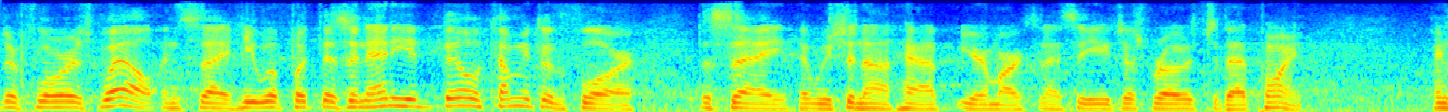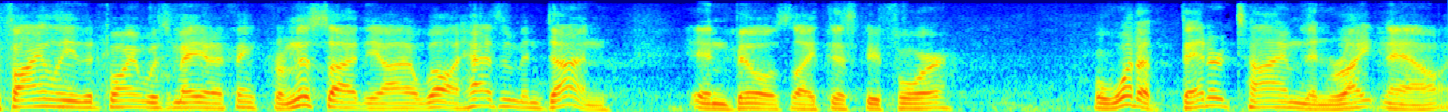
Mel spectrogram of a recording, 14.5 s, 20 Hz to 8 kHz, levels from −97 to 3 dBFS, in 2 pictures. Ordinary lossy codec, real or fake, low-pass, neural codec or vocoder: AAC, 32 kbps; fake; 7.2 kHz; codec, 16 kHz, 2 kbps, FunCodec, trained on Chinese and English, 25 frames a second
